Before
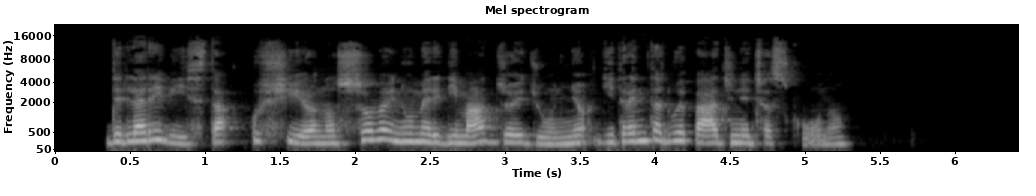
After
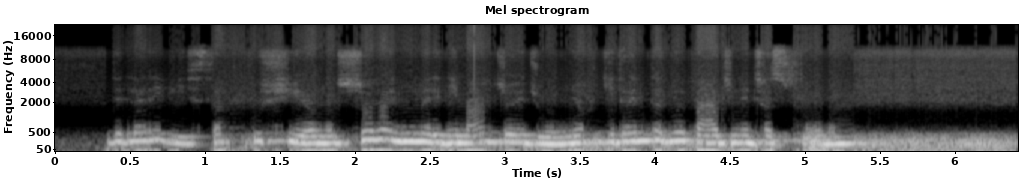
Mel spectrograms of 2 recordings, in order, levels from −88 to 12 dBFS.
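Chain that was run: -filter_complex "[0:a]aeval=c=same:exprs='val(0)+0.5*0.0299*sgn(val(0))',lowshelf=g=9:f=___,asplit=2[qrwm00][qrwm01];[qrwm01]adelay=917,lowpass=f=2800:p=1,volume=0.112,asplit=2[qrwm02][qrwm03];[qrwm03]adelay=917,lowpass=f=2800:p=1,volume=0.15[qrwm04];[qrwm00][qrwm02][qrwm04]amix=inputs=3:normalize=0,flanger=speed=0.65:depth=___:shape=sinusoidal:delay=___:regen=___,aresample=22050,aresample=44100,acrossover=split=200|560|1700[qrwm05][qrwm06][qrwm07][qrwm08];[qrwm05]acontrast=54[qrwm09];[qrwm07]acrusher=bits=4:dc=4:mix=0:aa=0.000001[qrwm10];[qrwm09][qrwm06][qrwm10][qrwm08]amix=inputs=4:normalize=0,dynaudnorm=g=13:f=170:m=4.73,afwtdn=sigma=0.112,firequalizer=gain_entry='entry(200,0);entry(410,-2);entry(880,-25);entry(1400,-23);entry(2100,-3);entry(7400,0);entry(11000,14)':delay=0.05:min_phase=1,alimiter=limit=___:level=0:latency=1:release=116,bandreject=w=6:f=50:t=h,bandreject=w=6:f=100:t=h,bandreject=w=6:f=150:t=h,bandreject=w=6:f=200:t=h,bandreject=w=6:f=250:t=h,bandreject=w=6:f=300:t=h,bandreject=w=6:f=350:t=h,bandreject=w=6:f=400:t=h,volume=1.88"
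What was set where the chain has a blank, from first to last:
210, 4.2, 1.3, -74, 0.376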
